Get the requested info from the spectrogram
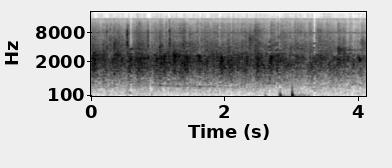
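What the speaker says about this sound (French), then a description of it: "Est-ce qu'on peut acclamer ceux qui sont dans la salle?" Audience in a youth revival hall at a French-language talk show clapping continuously, a dense steady wash of applause with a few sharper claps near the end.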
